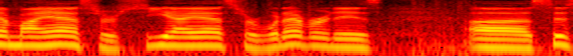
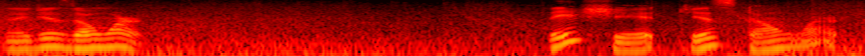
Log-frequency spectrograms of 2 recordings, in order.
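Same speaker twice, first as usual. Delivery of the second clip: ordinary delivery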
